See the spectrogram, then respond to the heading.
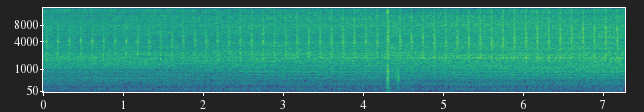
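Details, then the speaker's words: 2006 BMW 330i with an intermittent engine knock: fast, fairly regular light ticking over the engine note, about two per second. Loudest on the driver's side toward the front; always present at startup and lasting random durations. Cause unclear. "okay this is the uh intermittent engine noise that i'm hearing and uh as you can tell it's uh pretty prominent right now"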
